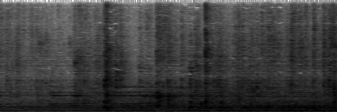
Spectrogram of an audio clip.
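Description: Light clinks and rattles of small packets handled at a wire candy rack, a few faint clicks over a steady low hum.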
